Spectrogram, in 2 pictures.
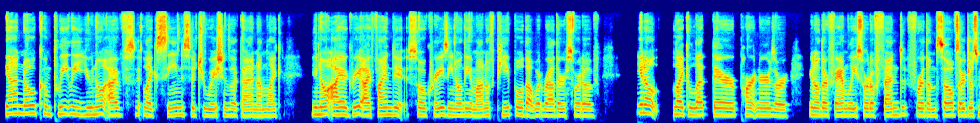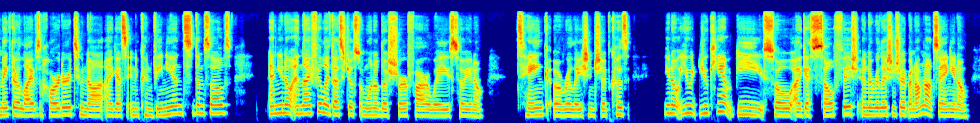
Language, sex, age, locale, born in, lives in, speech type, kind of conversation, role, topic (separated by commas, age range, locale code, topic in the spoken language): English, female, 20-24, en-US, United States, United States, conversation, unstructured, none, How can small, everyday gestures strengthen your relationships, and what are their limits?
